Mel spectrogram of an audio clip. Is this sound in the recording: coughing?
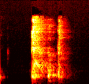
yes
